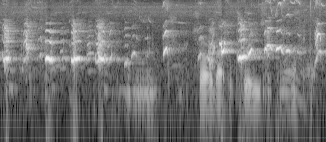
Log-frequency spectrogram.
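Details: Young Border Collie pups from cattle-working lines, aged six to eight weeks, on goats for their first time. They give rapid, high-pitched yapping barks about two or three per second, overlapped by a man speaking encouragement.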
